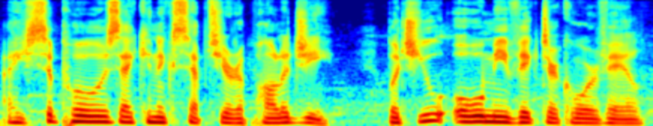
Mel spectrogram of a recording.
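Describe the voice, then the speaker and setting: A man's voice: mid-range voice, a little fast, a little mellow, close to an everyday voice. A man voicing a proud, prickly young female student who speaks in a short, huffy way in an audiobook. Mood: grudging. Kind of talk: audiobook character dialogue.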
